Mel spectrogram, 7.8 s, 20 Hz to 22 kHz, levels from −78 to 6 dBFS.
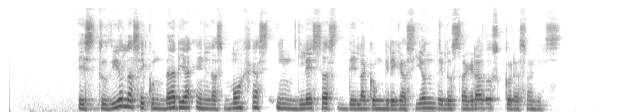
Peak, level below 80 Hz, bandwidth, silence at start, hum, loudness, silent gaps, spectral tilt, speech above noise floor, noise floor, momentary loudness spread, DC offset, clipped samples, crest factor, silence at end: -12 dBFS; -62 dBFS; 16.5 kHz; 1 s; none; -29 LUFS; none; -5 dB/octave; 51 dB; -80 dBFS; 8 LU; under 0.1%; under 0.1%; 18 dB; 0.8 s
